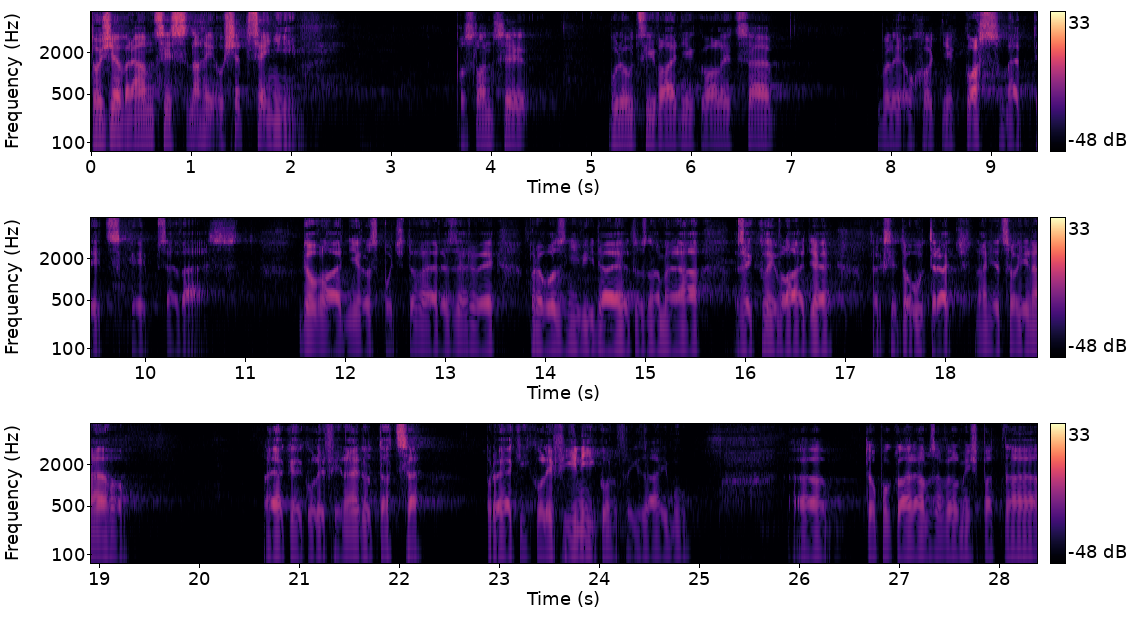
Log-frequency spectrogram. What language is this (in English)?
Czech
